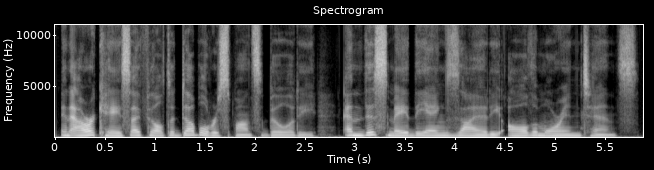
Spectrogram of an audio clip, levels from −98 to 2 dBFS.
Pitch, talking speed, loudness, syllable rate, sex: 165 Hz, 175 wpm, -18 LUFS, 5.0 syllables/s, female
